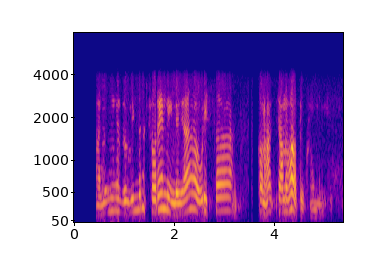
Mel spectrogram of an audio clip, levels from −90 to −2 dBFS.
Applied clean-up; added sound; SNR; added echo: none; none; none; none.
